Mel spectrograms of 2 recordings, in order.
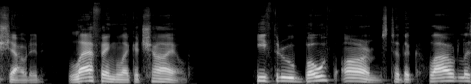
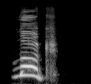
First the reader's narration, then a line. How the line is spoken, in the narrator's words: he shouted, tilting his head back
